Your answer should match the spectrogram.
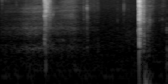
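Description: Small objects being handled on a table: a faint rustle with a light tap about half a second in, then one sharp click near the end.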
